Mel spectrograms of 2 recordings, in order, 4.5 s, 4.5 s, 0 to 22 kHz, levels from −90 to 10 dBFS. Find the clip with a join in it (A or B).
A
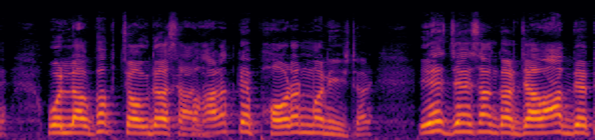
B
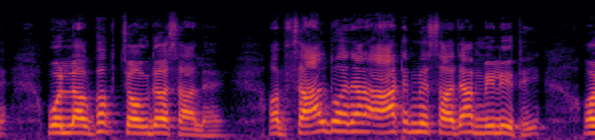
A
